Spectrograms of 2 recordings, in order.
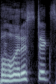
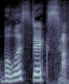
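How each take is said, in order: First: The word has an extra 'ti' syllable inserted. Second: The word is said with its standard syllables. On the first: The speaker calls it wrong. "Total sarcasm" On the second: The speaker calls it right. "I have to actually work hard to say it right"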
